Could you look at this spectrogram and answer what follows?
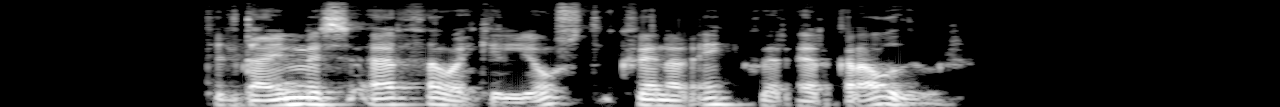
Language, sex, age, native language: Icelandic, male, 40-49, Icelandic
